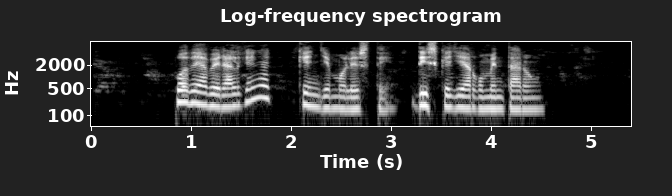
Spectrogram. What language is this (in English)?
Galician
